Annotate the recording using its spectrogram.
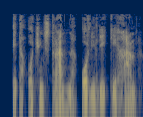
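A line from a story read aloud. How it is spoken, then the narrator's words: Whispered. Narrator (Russian): шепнул Рахат-Лукум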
